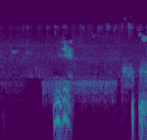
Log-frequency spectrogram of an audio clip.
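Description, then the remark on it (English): Faint birdsong chirps over a steady outdoor hiss, with a few brief low rumbles and murmurs passing through. “Lots of birds you can hear.”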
